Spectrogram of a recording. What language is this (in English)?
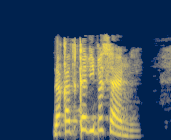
Arabic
